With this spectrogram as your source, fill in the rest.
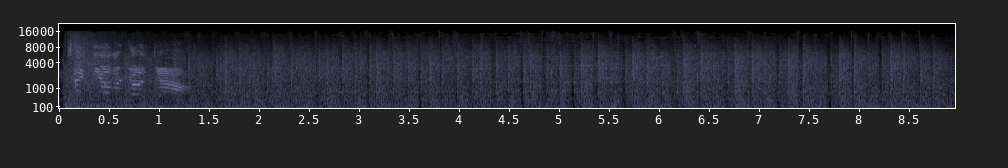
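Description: A planted charge goes off in the video game Sniper Ghost Warrior 2, bringing a loud, dense roar of blast and rumble that runs unbroken through the whole stretch, with a brief voice at the very start.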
